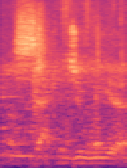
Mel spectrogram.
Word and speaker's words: Sacagawea: Sacagawea.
